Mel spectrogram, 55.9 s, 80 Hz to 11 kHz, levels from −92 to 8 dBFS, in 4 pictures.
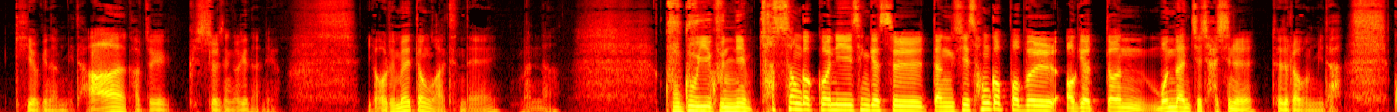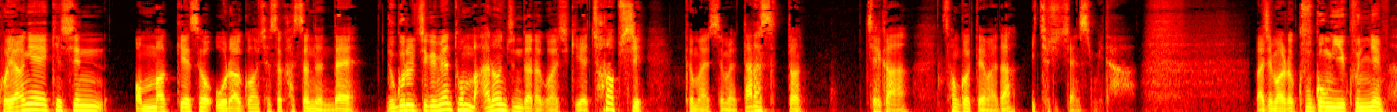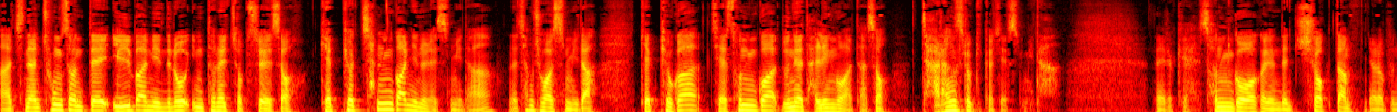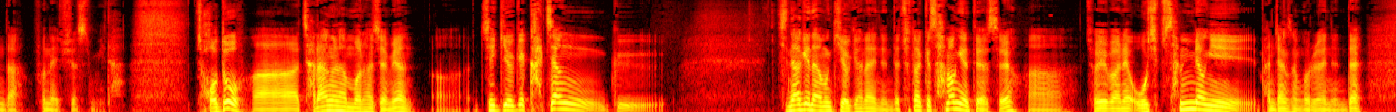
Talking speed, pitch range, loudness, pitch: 295 characters per minute, 90-135 Hz, -16 LUFS, 110 Hz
